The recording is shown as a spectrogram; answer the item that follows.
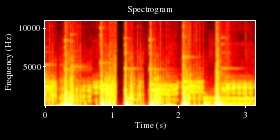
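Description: Minecraft sheep bleating repeatedly as it is killed in a video game, several loud wavering bleats in quick succession with brief gaps between them.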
